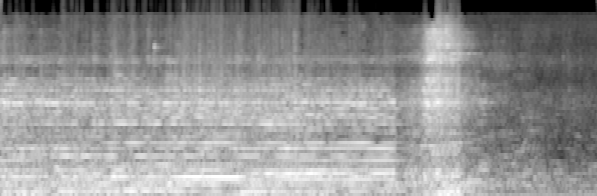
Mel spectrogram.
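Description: Music plays loudly through loudspeakers, then cuts off.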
